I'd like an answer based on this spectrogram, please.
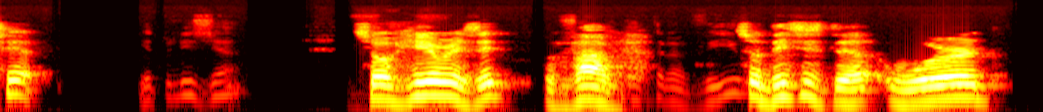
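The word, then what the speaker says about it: ו: So it's V as in Vogue. So it's really V. How to read Vogue? So the word, the shape Vav is really pronounced V, like Vogue. That is it, pronunciation. So here in this side, it's pronunciation. This is pronunciation. So according to the old Hebrew word today, those who, the owner of the words, I mean, so it's a V. So don't change it into W, and you will say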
